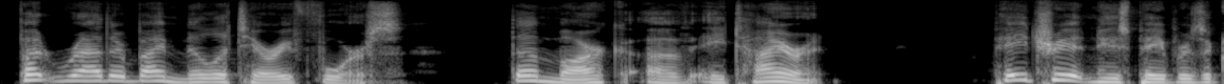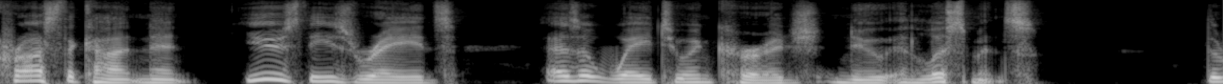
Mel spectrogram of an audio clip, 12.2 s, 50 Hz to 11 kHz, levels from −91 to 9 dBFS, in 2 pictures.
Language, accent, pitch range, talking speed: English, American, 125-175 Hz, 125 wpm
